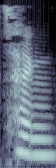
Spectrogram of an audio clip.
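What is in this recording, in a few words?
"cing6", Cantonese; microsoft Hiu Maan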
